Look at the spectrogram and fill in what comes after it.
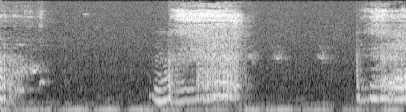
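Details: Cat (Uno) napping, snoring: two tonal, rasping breath sounds over a steady low room hum.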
